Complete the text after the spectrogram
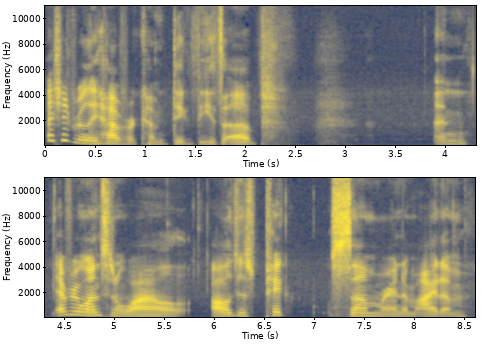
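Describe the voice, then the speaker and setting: Creaky-voiced woman chatting over a game. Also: lowish voice, lively intonation, a little slow, dry recording. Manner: rambling, thinking aloud. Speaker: gamer narrating her own gameplay. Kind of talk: casual gameplay commentary.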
